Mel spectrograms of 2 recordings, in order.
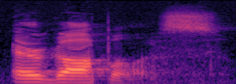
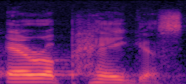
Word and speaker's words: Areopagus: The advocate of Areopagus, or Areopagus, depending on how you want to pronounce it.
